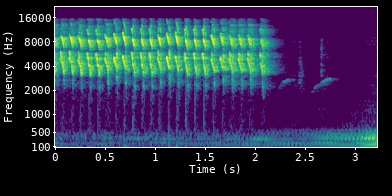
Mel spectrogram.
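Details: Ashy Tailorbird (cililin) tutor song for training other songbirds, with very clear long bursts: rapid, evenly repeated high metallic notes for two seconds, then fading into soft background hiss and two faint upward slurs.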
